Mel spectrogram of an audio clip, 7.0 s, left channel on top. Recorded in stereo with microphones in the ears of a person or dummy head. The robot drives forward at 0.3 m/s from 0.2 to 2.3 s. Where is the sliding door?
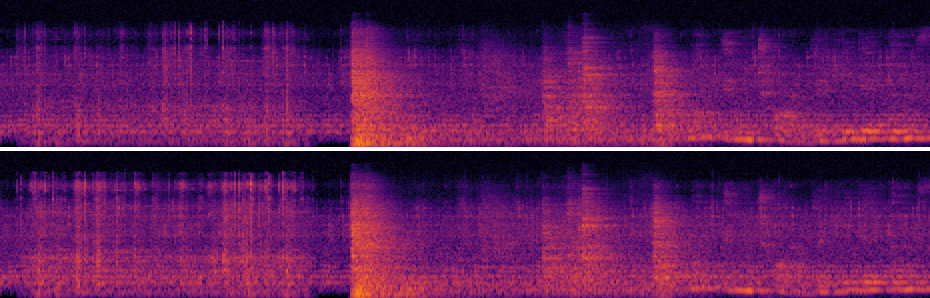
20° right (ahead or behind), 1.7 m.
